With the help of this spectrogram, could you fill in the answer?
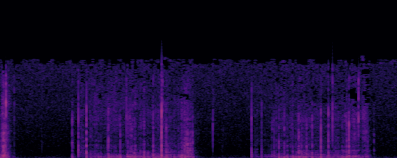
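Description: Long nails scratch and tap the raised geometric star emboss on a closed, dark brown leather journal lying flat. Two passes of dry, crackly scratching with sharp little tap clicks are separated by a brief pause. The sound stays quiet and close, centered in the low mids.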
